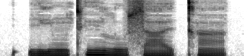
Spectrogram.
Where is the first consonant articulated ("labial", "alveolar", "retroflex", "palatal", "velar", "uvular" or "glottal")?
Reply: glottal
